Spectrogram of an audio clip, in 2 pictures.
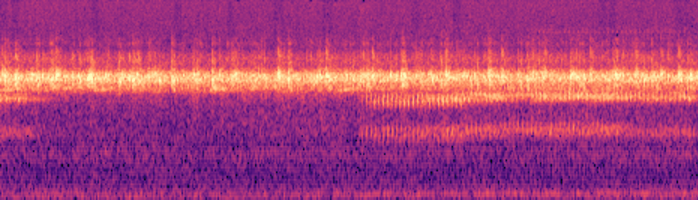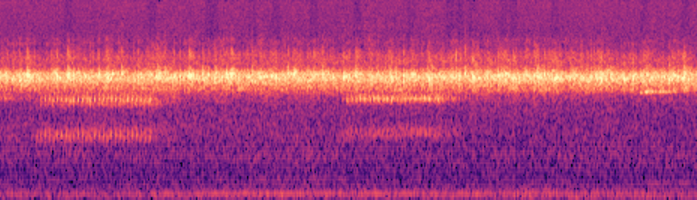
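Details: Night chorus of tree frogs in a North Carolina backwoods swamp, with drawn-out nasal calls of roughly a second, some overlapping, set against a steady piercing high-pitched drone.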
